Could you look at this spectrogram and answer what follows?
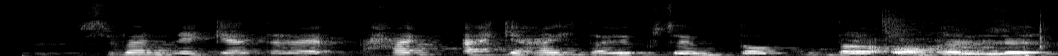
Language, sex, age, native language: Icelandic, female, 13, Icelandic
